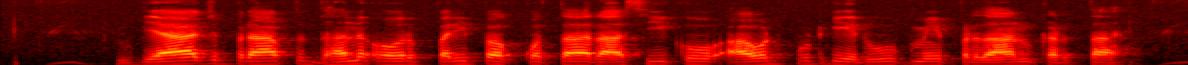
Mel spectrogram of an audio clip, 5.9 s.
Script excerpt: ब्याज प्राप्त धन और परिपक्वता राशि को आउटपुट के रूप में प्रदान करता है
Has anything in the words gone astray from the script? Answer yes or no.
no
